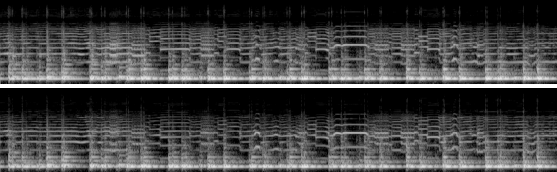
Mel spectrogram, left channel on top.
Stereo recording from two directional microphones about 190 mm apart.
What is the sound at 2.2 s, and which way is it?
Music, centre (ahead or behind).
